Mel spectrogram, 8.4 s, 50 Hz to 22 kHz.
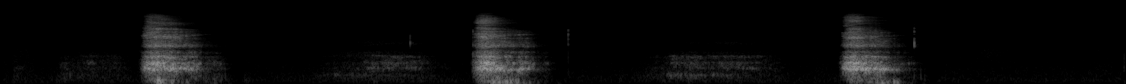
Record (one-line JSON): {"exhalation_length": "8.4 s", "exhalation_amplitude": 8170, "exhalation_signal_mean_std_ratio": 0.3, "survey_phase": "beta (2021-08-13 to 2022-03-07)", "age": "45-64", "gender": "Female", "wearing_mask": "No", "symptom_none": true, "smoker_status": "Never smoked", "respiratory_condition_asthma": true, "respiratory_condition_other": false, "recruitment_source": "REACT", "submission_delay": "2 days", "covid_test_result": "Negative", "covid_test_method": "RT-qPCR"}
